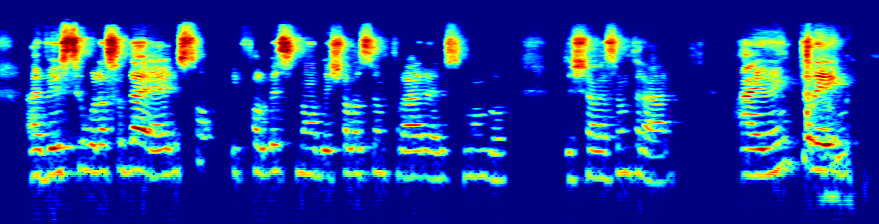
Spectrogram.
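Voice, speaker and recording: A woman talks with a Rio de Janeiro accent at a fairly high pitch. Her pace is fairly quick and her intonation fairly even. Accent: Carioca Brazilian Portuguese. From Brazil, Rio de Janeiro. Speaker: writer and fan event organizer. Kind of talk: casual interview chat.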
